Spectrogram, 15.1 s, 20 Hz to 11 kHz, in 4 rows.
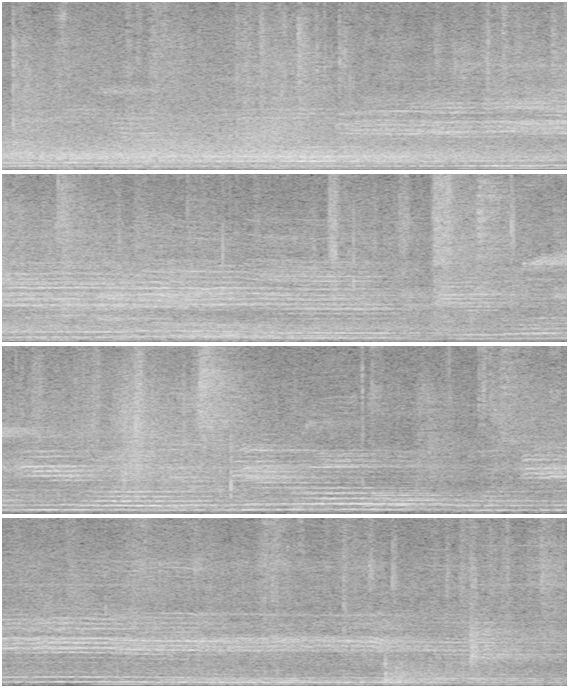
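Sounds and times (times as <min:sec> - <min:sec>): choir singing sustained chant: 0:00.0 - 0:15.0.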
